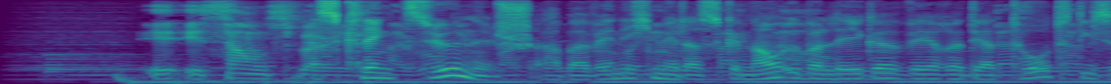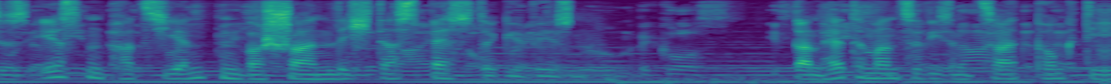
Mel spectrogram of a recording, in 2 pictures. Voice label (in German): Podcast True Crime dokumentar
